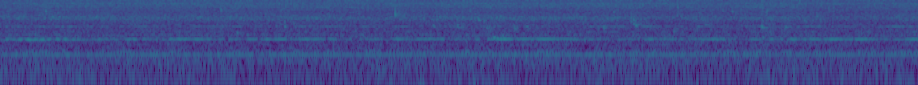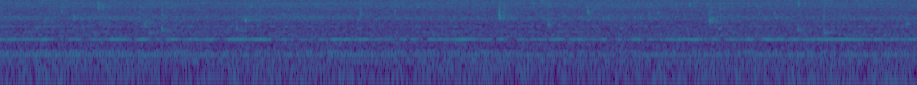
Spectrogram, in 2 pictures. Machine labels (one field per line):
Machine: pump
